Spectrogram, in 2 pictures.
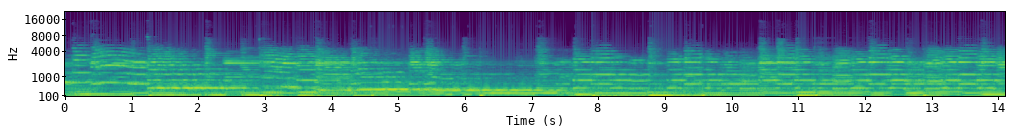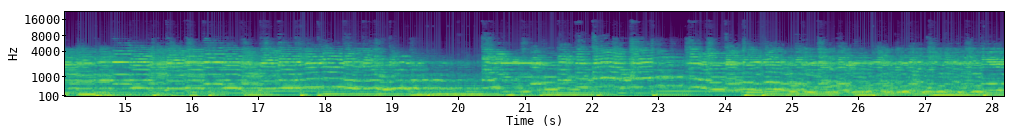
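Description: Electric guitar played as a lead line: single notes, some bent in pitch, over sustained low notes.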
